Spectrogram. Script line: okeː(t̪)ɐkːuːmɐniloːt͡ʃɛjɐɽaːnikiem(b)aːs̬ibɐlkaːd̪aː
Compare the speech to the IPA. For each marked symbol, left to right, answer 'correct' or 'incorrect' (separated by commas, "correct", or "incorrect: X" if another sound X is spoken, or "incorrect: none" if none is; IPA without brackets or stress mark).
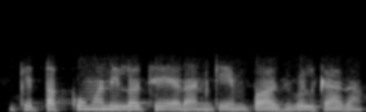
correct, incorrect: p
